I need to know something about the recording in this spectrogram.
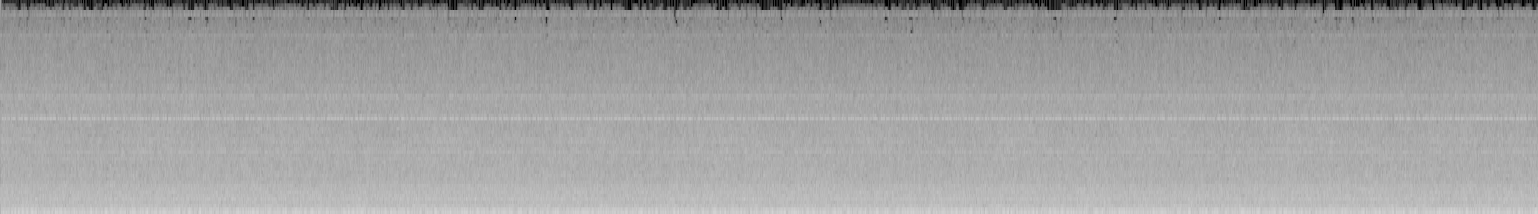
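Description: Jet engines hum and roar steadily as an airliner taxis.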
